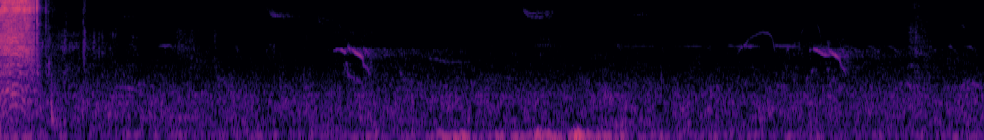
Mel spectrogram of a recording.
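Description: Small birds chirping now and then in short, high calls over a faint low rumble, with a brief loud burst of noise right at the start.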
